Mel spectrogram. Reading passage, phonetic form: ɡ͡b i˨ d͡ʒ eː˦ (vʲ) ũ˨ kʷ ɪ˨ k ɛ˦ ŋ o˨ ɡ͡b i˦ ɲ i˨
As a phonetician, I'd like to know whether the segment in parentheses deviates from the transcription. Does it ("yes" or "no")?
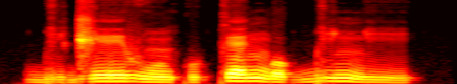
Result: yes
